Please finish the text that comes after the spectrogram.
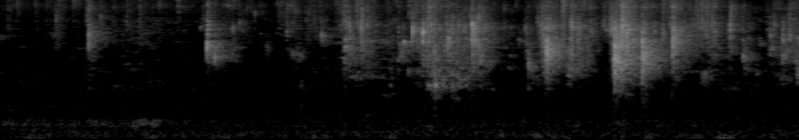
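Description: Silver pooja vessels are rinsed under water, giving close splashing and trickling that rises and falls irregularly as the pieces are moved, with drips and sloshing growing busier toward the end.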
